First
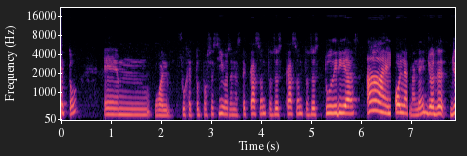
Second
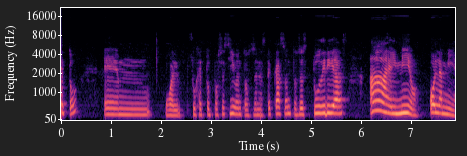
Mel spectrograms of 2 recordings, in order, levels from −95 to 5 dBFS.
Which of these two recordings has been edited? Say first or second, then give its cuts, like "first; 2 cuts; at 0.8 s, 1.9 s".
first; 6 cuts; at 1.8 s, 3.3 s, 4.5 s, 5.9 s, 6.6 s, 6.9 s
